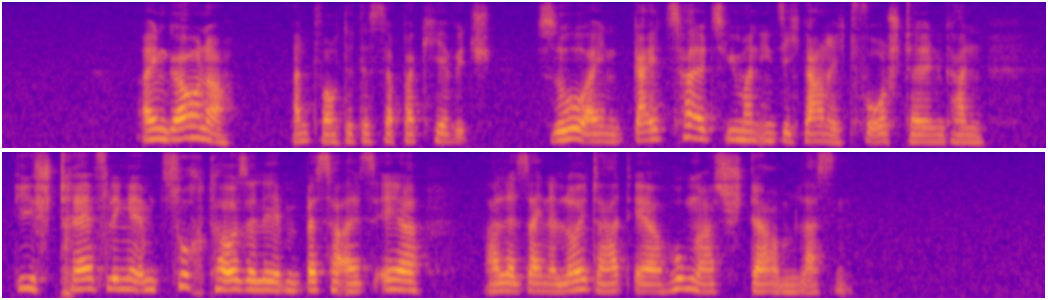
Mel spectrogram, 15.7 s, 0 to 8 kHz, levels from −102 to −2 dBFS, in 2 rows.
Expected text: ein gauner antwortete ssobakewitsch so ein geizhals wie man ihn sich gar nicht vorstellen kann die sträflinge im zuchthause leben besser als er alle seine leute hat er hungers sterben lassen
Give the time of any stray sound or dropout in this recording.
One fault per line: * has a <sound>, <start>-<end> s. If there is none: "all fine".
all fine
